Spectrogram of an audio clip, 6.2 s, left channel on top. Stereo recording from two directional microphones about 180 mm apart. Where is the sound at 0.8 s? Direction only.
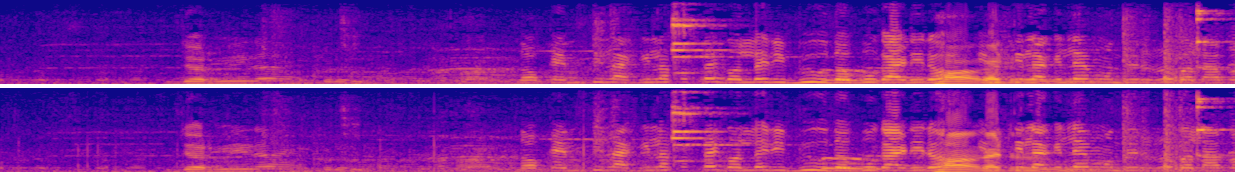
50° left (ahead or behind).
